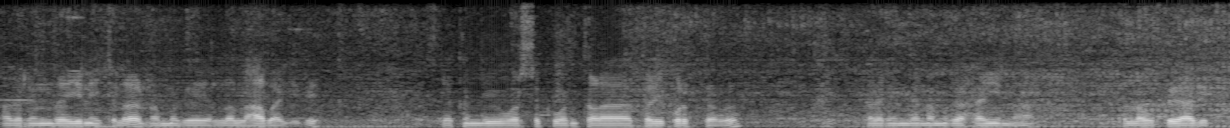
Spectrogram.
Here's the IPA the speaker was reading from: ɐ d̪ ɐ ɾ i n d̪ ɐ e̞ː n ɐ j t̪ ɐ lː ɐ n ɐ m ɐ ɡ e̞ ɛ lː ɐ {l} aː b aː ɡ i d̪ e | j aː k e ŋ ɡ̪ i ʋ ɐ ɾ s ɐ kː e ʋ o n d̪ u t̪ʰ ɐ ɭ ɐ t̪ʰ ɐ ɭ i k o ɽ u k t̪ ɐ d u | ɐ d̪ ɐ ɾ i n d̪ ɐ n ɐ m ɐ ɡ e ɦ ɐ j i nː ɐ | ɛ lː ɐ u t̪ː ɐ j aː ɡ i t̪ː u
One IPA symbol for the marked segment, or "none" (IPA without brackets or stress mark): l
